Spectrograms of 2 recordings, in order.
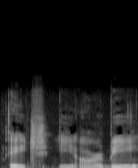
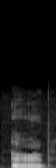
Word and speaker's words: herb: preceding it yeah because I say an herb I don't pronounce the h i say a herb although some people in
